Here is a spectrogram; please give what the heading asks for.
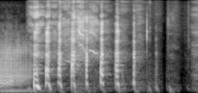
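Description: A comedic fart sound effect: a low buzzing blast that breaks into a quick run of sputtering pops, loud, fading out after a couple of seconds with no talking.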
